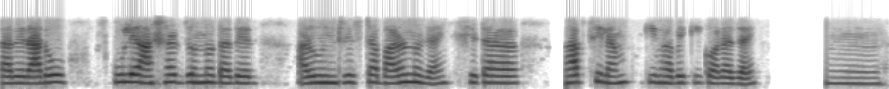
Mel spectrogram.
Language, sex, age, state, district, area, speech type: Bengali, female, 18-30, West Bengal, Darjeeling, rural, conversation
